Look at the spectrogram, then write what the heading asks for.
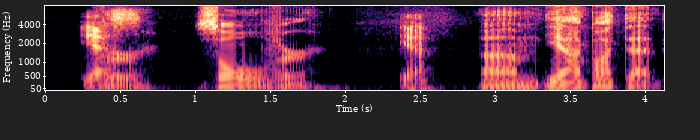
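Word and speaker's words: Soulver: That's spelled S-O-L. S-O-U-L-V-E-R. Like Sol. Yes. Solver.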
